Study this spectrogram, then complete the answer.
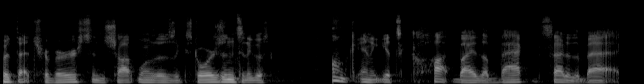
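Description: An ordinary speaking voice, a man at a moderate pace with fairly even intonation. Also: fairly low pitch for a man. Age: 40s. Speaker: archer. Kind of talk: casual chat.

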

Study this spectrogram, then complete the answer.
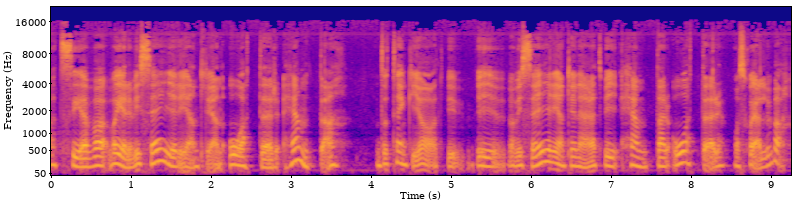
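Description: A woman's fairly low-pitched voice with vocal fry and very wide pitch swings, at a moderate pace. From rural Sweden, grew up on a farm. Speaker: podcast co-host. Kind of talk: casual chat. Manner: halting, many fillers.

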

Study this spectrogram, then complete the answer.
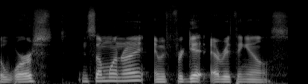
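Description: With a dry, close sound, no echo and a silent background in a very clean recording, a man with an ordinary speaking voice talks at medium pitch and a fairly quick pace with lively intonation. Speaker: podcast guest. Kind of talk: casual chat.

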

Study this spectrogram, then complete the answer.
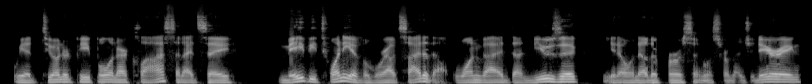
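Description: In a very clean recording with a silent background, a man with a fairly low pitch talks at a moderate pace with ordinary pitch variation, the sound dry and close with no echo. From Canada, Montreal. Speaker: physician and startup co-founder. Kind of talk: interview. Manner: halting, many fillers.

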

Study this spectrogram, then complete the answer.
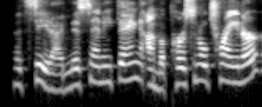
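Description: A woman speaks with an American accent in an unremarkable speaking voice. Her pitch sits fairly high. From Western North Carolina. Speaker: bereaved mother and fitness trainer. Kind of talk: interview testimony.

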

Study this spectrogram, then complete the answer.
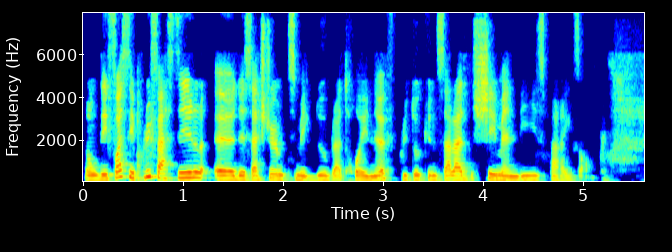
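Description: With a normal speaking voice at medium pitch, a woman talks at a fairly quick pace with lively intonation and hardly any pauses over a quiet background. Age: 20s. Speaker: podcast host. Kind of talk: casual chat.

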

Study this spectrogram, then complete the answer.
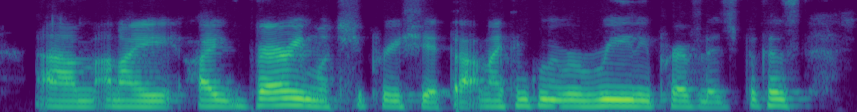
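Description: A woman with a west of Ireland accent at a very fast pace, over a quiet background. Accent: west of Ireland Irish. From Ireland, County Mayo. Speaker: former politician, consultancy CEO. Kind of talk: interview. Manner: hesitant, many fillers.

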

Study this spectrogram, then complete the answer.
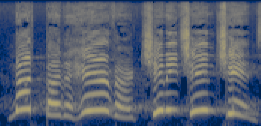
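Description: The put-on character voice is pitched extremely high. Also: moderate pace.

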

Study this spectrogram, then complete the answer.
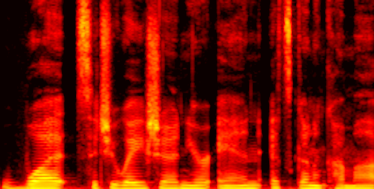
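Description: A woman with an American accent speaks in an ordinary speaking voice at a moderate pace. Her pitch is fairly low and varies in an ordinary way. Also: very clean recording, silent background. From US South, Atlanta area (Sandy Springs). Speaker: real estate agent. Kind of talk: interview. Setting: studio.

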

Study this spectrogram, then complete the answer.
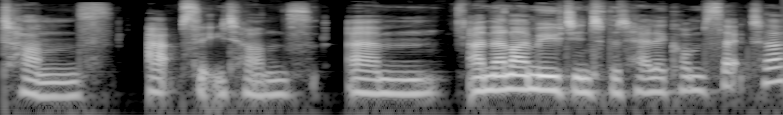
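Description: An English accent on a very clean recording with a silent background. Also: woman. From England. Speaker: marketing executive. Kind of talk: interview.

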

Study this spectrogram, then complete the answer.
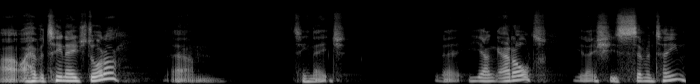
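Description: A man speaks at a fairly slow pace with long, frequent pauses. His loudness swings widely. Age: 40s. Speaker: podcast host. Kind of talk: solo casual monologue. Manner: halting.

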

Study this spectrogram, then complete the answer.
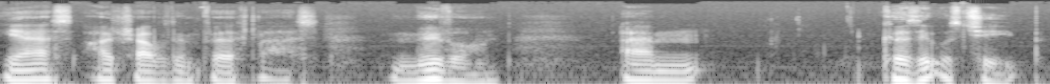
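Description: With a British accent and vocal fry, a man speaks at a very deep, low pitch and a fairly slow pace, leaving long, frequent pauses. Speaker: podcast storyteller. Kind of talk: casual personal storytelling. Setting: temporary apartment in Paris, recorded on the move, ambient noise. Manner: halting, many pauses and fillers; wry, self-deprecating, humorous.

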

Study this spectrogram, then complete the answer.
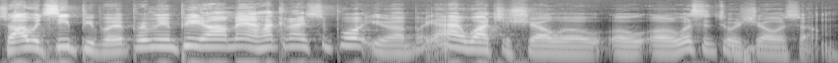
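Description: Speaking at a very fast pace with hardly any pauses, a man raises and projects his high, bright, sharp voice through very wide pitch swings. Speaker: food entrepreneur and motivational speaker. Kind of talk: casual chat. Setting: studio. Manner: halting, many filler words.

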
